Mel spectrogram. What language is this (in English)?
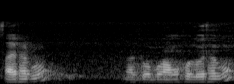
Assamese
